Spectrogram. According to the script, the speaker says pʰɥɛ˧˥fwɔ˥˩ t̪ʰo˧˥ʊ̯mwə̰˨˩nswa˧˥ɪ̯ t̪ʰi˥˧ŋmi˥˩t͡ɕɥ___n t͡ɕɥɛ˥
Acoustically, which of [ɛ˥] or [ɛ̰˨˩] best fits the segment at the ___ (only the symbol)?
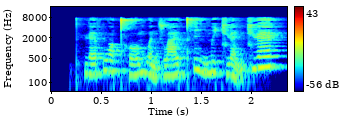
ɛ̰˨˩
